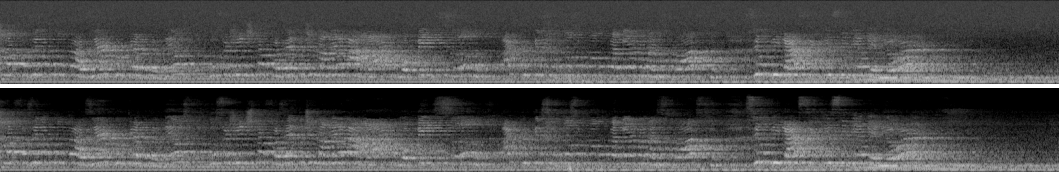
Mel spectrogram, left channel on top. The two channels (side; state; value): left; noise; hiss, 11 dB below the sound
